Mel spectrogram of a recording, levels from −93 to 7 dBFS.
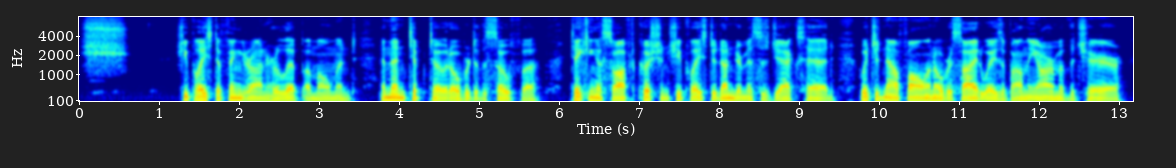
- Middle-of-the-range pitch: No, very low, 85 Hz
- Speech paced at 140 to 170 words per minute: No, average, 180 wpm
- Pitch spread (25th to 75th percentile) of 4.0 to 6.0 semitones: No, average, 3.0 semitones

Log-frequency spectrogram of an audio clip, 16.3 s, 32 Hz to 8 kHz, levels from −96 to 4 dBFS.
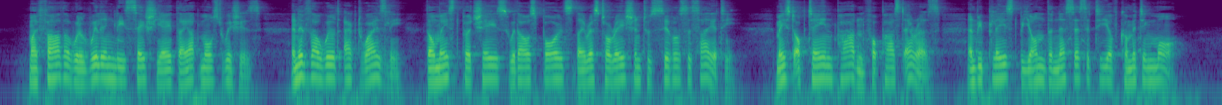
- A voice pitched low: Yes, low, 120 Hz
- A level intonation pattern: Yes, narrow, 2.2 semitones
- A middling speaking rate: Yes, average, 145 wpm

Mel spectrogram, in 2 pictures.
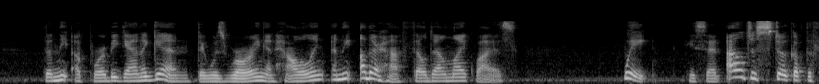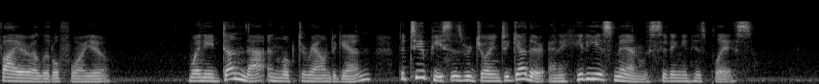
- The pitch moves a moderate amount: No, wide, 5.8 semitones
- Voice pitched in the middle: Yes, medium, 160 Hz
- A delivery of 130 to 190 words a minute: No, fast, 205 wpm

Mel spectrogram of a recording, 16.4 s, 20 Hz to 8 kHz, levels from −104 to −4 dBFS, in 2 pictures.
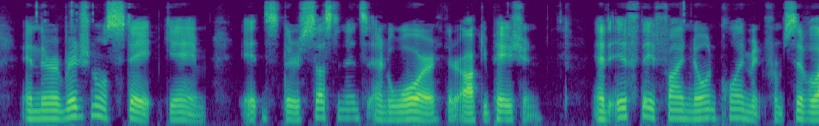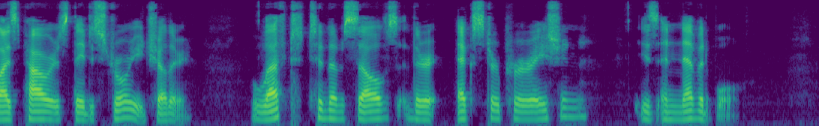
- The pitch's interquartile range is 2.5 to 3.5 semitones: Yes, average, 3.0 semitones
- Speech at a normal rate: No, slow, 115 wpm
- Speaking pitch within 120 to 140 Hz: Yes, low, 135 Hz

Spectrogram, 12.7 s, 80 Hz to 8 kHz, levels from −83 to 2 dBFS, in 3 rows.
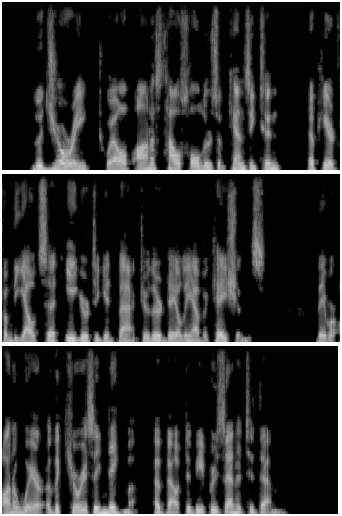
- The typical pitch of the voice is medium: Yes, medium, 150 Hz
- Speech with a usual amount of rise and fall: No, wide, 6.7 semitones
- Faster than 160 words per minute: No, average, 150 wpm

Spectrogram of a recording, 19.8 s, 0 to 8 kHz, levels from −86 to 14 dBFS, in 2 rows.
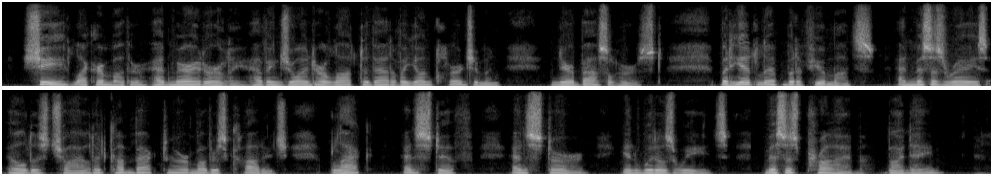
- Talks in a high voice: No, medium, 140 Hz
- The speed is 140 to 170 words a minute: Yes, average, 155 wpm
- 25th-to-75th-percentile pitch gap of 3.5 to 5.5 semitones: No, average, 3.0 semitones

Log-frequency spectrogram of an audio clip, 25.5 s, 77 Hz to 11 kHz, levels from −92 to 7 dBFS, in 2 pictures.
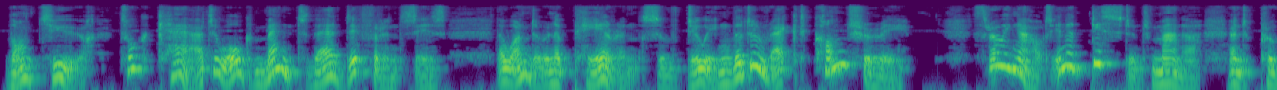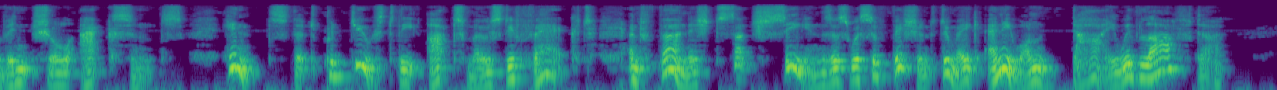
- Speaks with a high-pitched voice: Yes, high, 210 Hz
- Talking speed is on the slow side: Yes, slow, 105 wpm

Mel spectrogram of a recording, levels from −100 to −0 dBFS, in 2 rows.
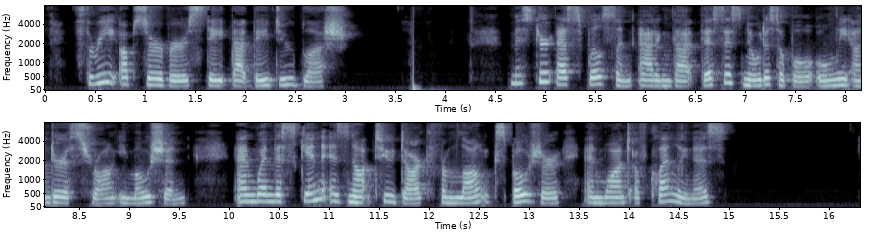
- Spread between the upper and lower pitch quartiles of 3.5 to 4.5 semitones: Yes, average, 4.1 semitones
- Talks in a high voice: Yes, high, 200 Hz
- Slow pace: Yes, slow, 130 wpm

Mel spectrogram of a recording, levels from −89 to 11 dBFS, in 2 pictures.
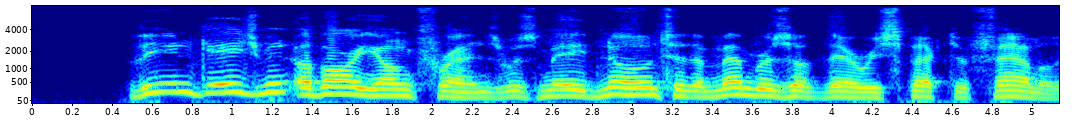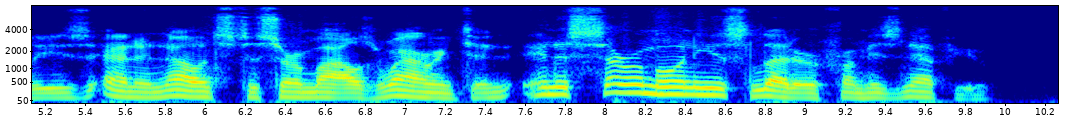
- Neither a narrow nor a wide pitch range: No, wide, 6.7 semitones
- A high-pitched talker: No, low, 135 Hz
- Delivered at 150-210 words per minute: Yes, average, 170 wpm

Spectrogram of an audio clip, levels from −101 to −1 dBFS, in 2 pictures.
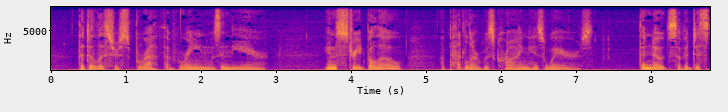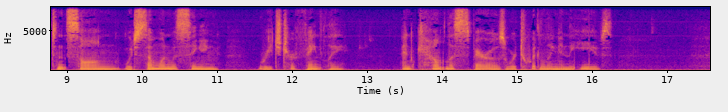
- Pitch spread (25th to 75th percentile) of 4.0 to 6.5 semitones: No, average, 2.8 semitones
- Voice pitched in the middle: Yes, medium, 150 Hz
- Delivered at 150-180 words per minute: No, average, 140 wpm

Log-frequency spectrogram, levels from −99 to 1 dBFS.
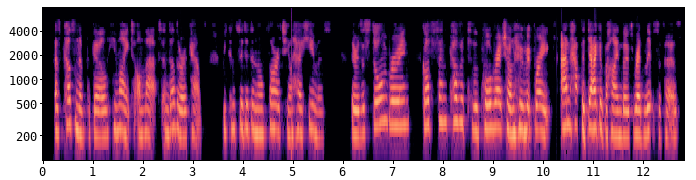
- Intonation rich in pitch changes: No, average, 3.1 semitones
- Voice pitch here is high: Yes, high, 230 Hz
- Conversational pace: No, fast, 220 wpm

